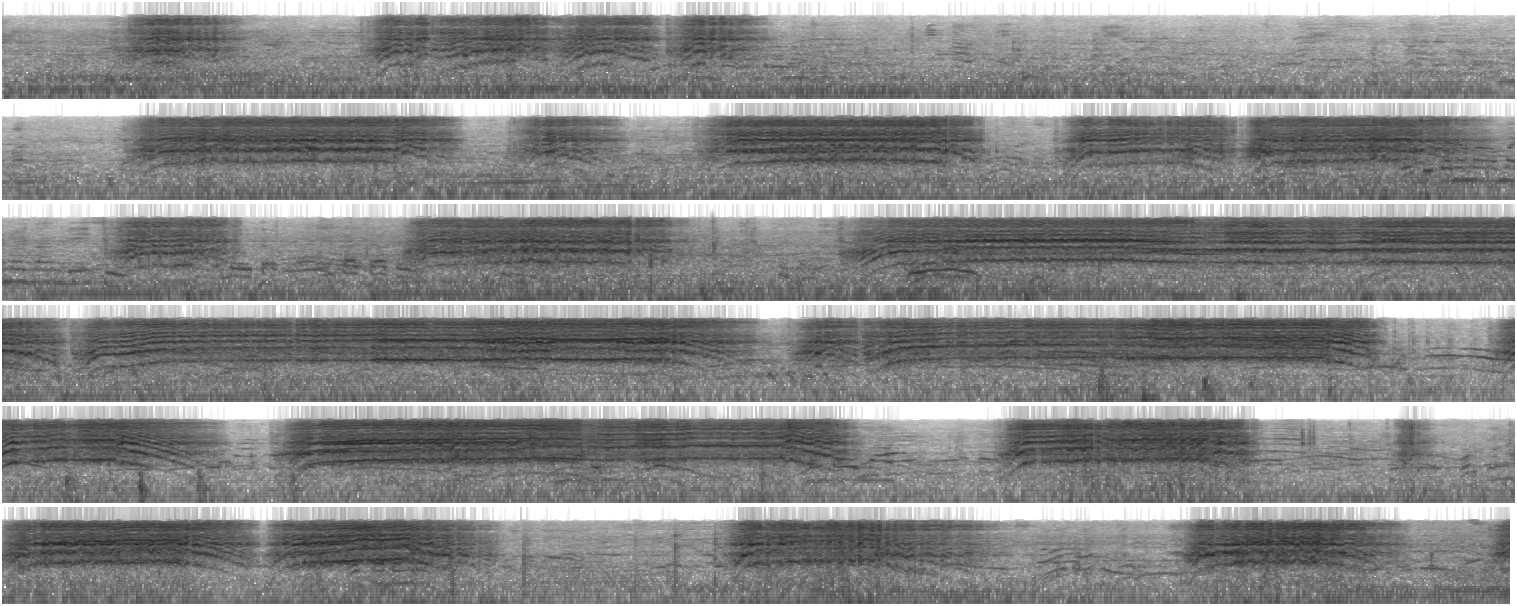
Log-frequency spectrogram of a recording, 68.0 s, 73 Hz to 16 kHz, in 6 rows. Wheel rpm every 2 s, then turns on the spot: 30, 40, 0, 0, 0, 40, 110, 30, 120, 70, 70, 30, 60, 60, 100, 160, 140, 160, 200, 80, 210, 150, 80, 90, 210, 110, 130, 20, 100, 110, 0, 110, 10, 90.
22-24 26-28 38-40 54-56 66-68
